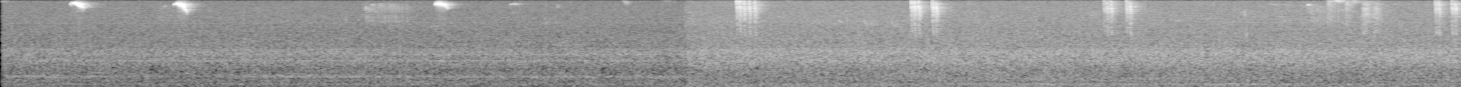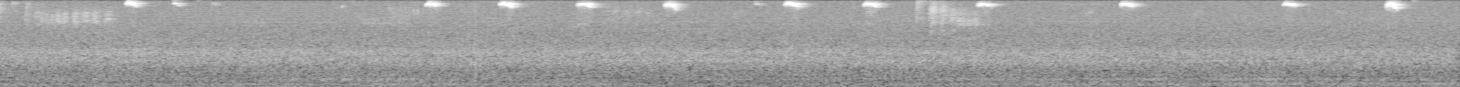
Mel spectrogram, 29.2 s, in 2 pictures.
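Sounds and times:
faint steady hiss: 0:00.0 - 0:29.1
Eurasian wren ticking calls: 0:07.3 - 0:07.7, 0:08.4 - 0:09.5, 0:11.0 - 0:11.5, 0:12.7 - 0:16.9, 0:18.4 - 0:21.5, 0:22.2 - 0:24.6, 0:25.8 - 0:26.0.

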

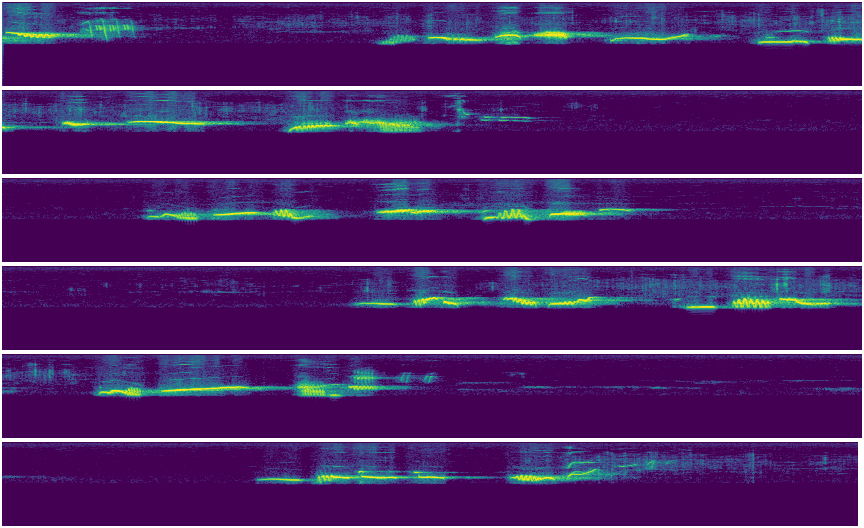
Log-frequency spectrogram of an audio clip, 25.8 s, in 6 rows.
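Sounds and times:
common blackbird singing fluting phrases: 0:00.0 - 0:00.7, 0:01.9 - 0:07.0, 0:09.3 - 0:11.9, 0:14.7 - 0:17.1, 0:17.7 - 0:19.3, 0:22.8 - 0:24.7.

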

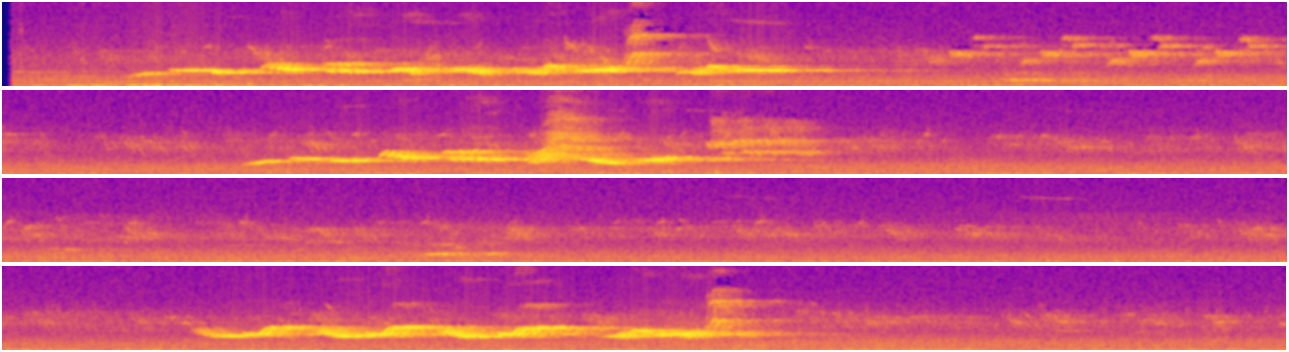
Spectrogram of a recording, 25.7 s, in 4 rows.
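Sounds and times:
Eurasian blackbird song: 0:00.1 - 0:25.6
steady background hiss: 0:00.1 - 0:25.6.

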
